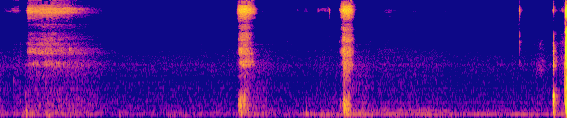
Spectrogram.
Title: morning sneezing fit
